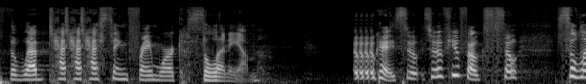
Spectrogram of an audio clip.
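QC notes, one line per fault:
0.64–0.96 s, repeated frames: a 157 ms stretch of sound plays twice more, heard as a stutter. The decoder received the same compressed frames again, adding 0.31 s.
3.57–3.72 s, repeated frames: a 52 ms block repeats three extra times in quick succession, heard as a stutter. Duplicated frames reached the decoder, adding 0.16 s.
4.93–5.03 s, repeated frames: a 105 ms block plays once more, heard as a brief stutter. The same frames were decoded twice, lengthening the audio by 0.10 s.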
